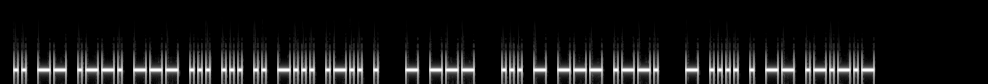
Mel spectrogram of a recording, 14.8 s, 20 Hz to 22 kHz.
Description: Morse code, heard as a keyed tone, about 20 wpm, 700 Hz. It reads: IMPOSSIBLE TO STOP THEM.
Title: Sentences from Top 1100 Words 20wpm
